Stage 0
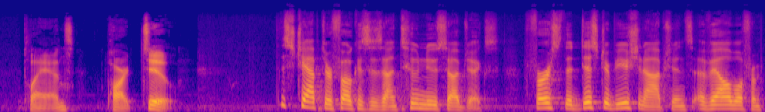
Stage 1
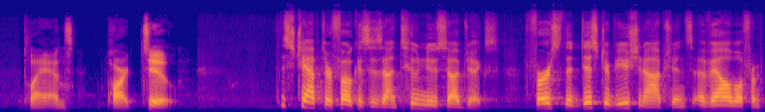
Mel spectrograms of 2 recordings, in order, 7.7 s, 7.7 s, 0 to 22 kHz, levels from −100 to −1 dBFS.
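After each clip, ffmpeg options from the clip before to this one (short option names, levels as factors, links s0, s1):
-af "highpass=f=390:w=0.5412,highpass=f=390:w=1.3066,volume=1.12"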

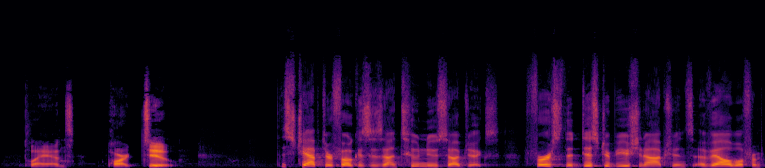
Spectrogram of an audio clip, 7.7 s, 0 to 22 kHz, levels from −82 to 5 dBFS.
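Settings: -af "adynamicequalizer=threshold=0.0158:dfrequency=1700:dqfactor=0.88:tfrequency=1700:tqfactor=0.88:attack=5:release=100:ratio=0.375:range=2.5:mode=boostabove:tftype=bell"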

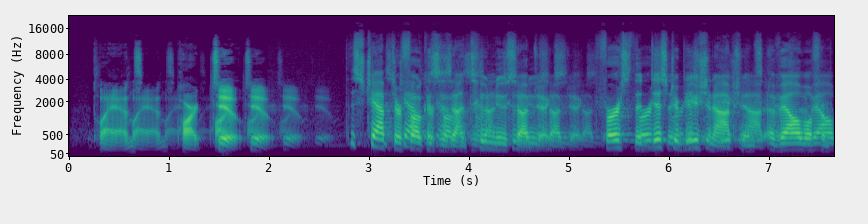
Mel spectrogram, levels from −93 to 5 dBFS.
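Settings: -filter_complex "[0:a]asplit=2[s0][s1];[s1]adelay=322,lowpass=f=3700:p=1,volume=0.447,asplit=2[s2][s3];[s3]adelay=322,lowpass=f=3700:p=1,volume=0.23,asplit=2[s4][s5];[s5]adelay=322,lowpass=f=3700:p=1,volume=0.23[s6];[s0][s2][s4][s6]amix=inputs=4:normalize=0"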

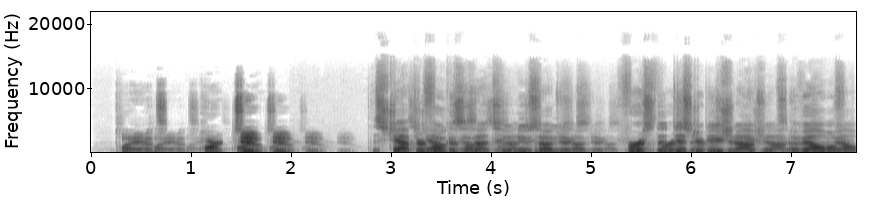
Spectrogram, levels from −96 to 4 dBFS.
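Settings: -filter_complex "[0:a]asplit=2[s0][s1];[s1]adelay=31,volume=0.668[s2];[s0][s2]amix=inputs=2:normalize=0"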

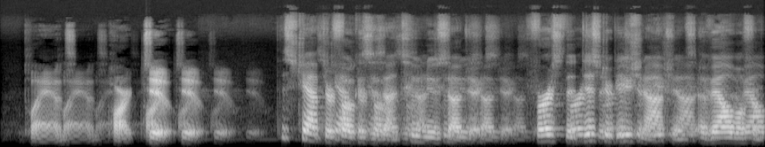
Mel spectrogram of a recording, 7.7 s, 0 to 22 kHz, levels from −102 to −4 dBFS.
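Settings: -af "aexciter=amount=11.7:drive=4.7:freq=9000,volume=0.891"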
